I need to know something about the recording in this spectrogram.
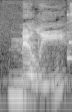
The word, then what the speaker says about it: Millie: and I love how it means King's Meadow Millie spell m-i-l-l-i-e Millie again another one that I've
